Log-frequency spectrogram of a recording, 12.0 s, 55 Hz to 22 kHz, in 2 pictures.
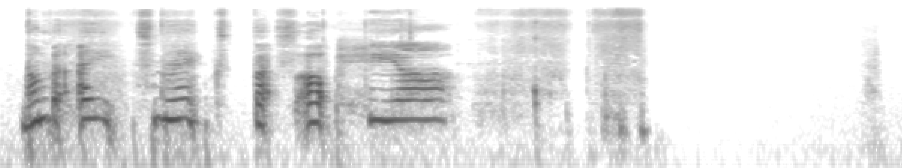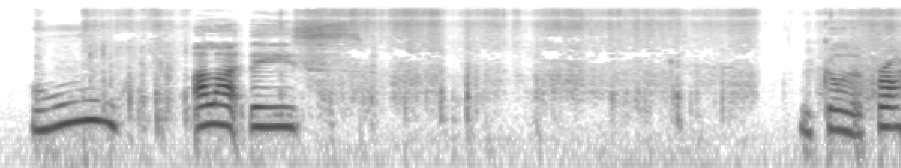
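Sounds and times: cardboard box handling: 0:06.6 - 0:07.3, 0:08.4 - 0:12.0.

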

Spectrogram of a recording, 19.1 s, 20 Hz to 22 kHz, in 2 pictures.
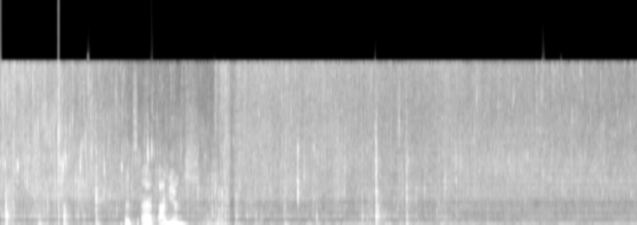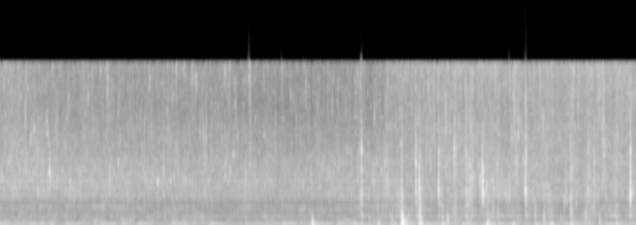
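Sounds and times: utensil clicking against pot: 0:00.0 - 0:01.8, 0:03.0 - 0:06.8, 0:14.9 - 0:19.0
onions sizzling in pot: 0:00.0 - 0:19.0.

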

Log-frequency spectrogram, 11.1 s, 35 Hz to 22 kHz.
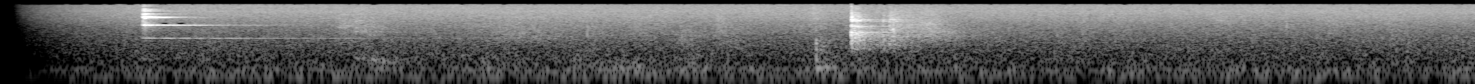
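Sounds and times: small bell ringing: 0:01.0 - 0:02.6.

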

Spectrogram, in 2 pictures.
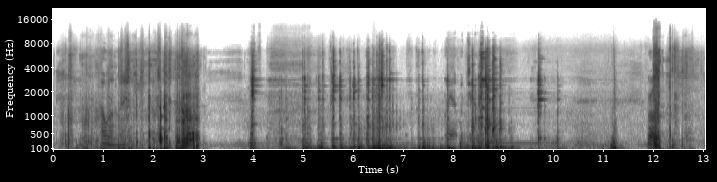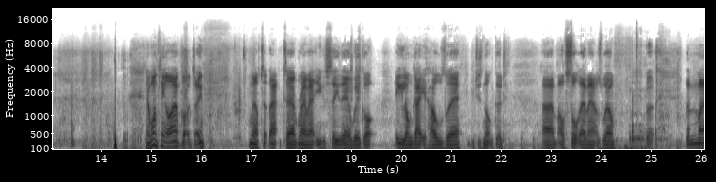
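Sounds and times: handling knocks and clicks: 0:04.0 - 0:10.2
metal clinks: 0:08.4 - 0:10.2.

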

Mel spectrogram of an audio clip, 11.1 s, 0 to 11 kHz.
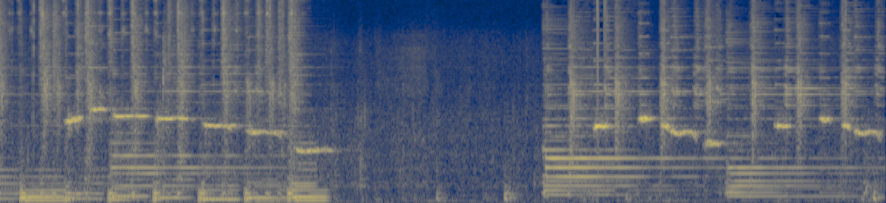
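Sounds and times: whistled melody: 0:00.0 - 0:04.4, 0:06.8 - 0:11.0.

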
